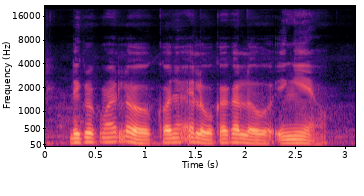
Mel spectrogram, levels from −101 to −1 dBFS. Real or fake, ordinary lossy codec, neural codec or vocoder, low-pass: real; none; none; 19.8 kHz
